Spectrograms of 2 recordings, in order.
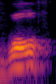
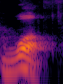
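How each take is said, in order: First: The L sound is clearly pronounced. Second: The L sound is left silent. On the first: The speaker calls it right. "W O L F E is Wolf" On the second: The speaker calls it wrong. "not Wolf. It's not a silent L"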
